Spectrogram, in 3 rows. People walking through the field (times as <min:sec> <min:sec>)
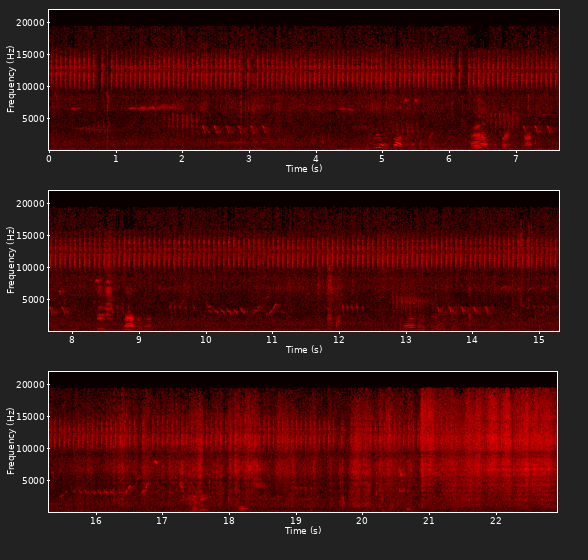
0:11.5 0:22.9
